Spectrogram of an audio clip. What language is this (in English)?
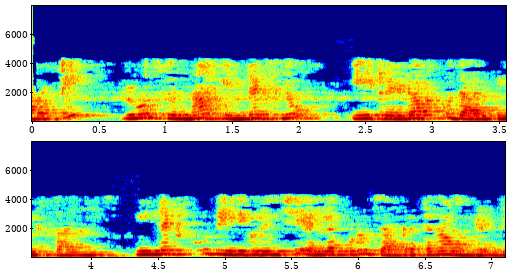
Telugu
